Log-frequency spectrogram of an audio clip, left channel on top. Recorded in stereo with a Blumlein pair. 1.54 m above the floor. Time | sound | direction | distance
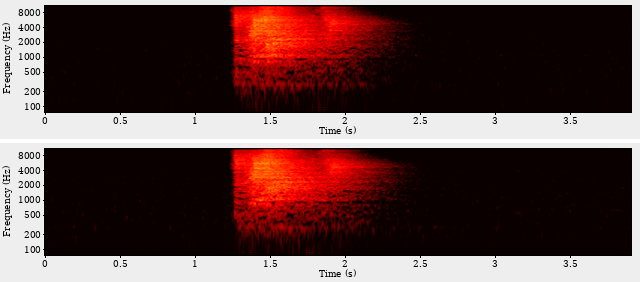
1.3 | a splash | 70° left | 1.6 m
